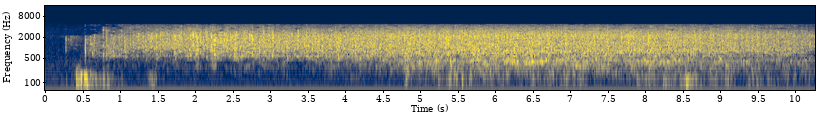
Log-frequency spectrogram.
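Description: Audience applauding a finished speech, starting about half a second in, building over the first couple of seconds, then holding steady and easing slightly near the end.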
